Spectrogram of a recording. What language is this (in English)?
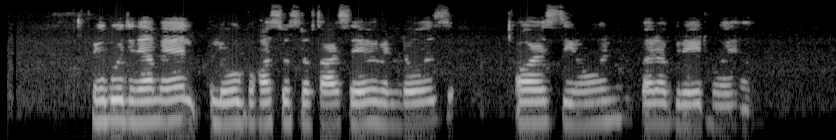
Urdu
